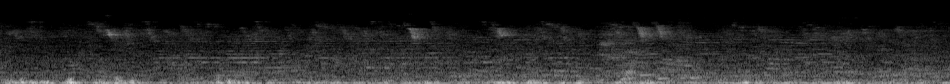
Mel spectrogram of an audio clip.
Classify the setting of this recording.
subway station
